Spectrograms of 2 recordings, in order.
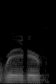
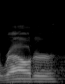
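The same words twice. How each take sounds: First: Router is said with a British pronunciation. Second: Router is said with an American pronunciation.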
